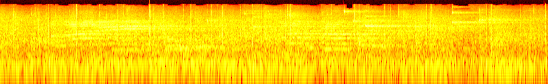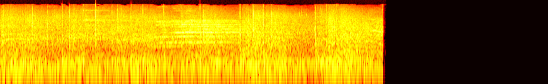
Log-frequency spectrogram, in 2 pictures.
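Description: Several basketballs being dribbled on a hardwood gym floor, with girls' voices and chatter mixed in. The sound cuts off suddenly near the end.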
